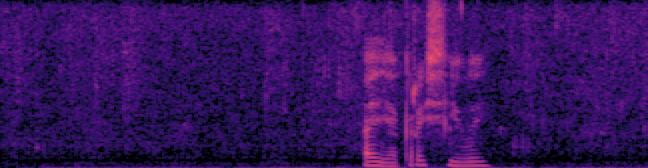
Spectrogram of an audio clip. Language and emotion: Russian, positive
